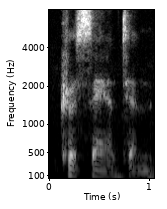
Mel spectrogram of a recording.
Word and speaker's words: Chrysanthemum: Cliff, you pronounce it correctly. Black Chrysanthemum. Chrysanthemum, that's right.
